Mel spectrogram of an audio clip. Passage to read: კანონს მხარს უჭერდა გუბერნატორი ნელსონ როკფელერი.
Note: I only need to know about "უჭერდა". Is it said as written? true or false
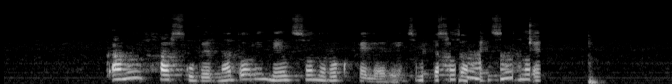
false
